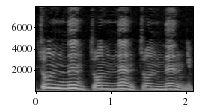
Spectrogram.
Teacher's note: 대표음화가 돼서 디귿으로 변하고요. 니은의 영향을 받아서 니은으로 변하죠. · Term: 비음화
